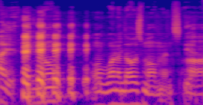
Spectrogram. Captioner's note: host chuckles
